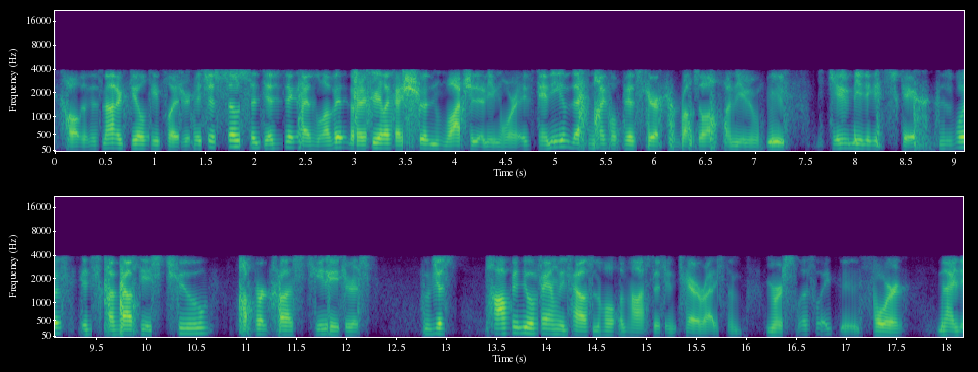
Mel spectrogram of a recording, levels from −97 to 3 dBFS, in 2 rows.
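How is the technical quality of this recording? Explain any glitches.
The technical quality is poor. The speech has been through heavy LPC-10 vocoder coding for the whole clip.

LPC-10 vocoder, throughout: the sound fits a 2.4 kbit/s rate. At each moment, a ten-pole tract filter is excited by either a pulse train or noise, with no mix of the two. Voiced passages therefore come out as a buzzing, mechanical robot voice. On a spectrogram, voiced stretches show rigid harmonic combs, unvoiced stretches show flat noise, and nothing appears above 3.9 kHz.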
